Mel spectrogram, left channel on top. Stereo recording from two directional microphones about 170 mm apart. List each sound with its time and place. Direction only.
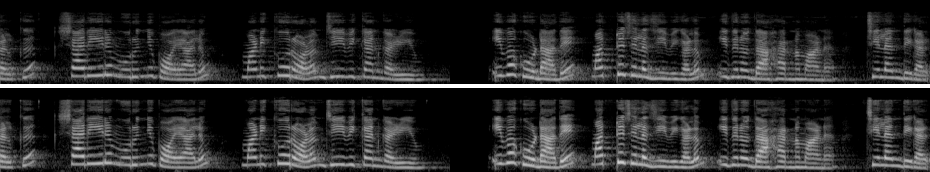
0.0 s speech: 40° right (ahead or behind)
